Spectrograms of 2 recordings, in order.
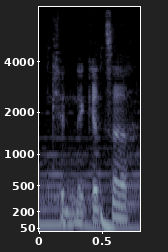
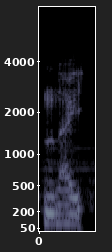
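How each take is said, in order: First: The K and GH sounds are pronounced. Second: The K and GH sounds are silent. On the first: This is how the word was said in older English. "All those other letters used to be pronounced" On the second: This is how the word is said today. "so now it's"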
